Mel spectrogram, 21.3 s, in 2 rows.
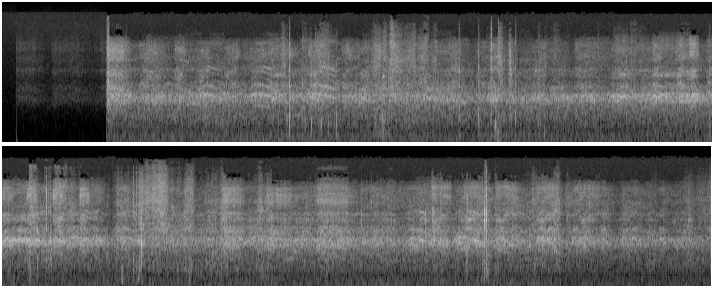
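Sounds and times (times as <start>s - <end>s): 
crowd of crows cawing at sea: 0.3s - 21.2s.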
